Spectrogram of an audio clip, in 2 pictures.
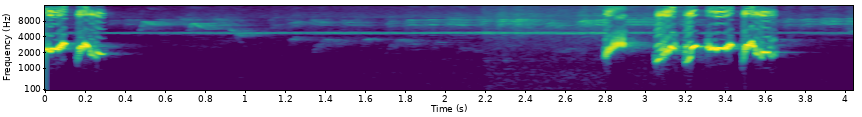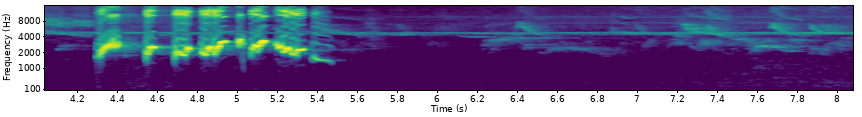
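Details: Red-whiskered bulbul singing in a morning practice session: three bouts of fast, lilting whistled phrases with rising and dropping notes, separated by pauses, a thin steady whine running throughout.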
